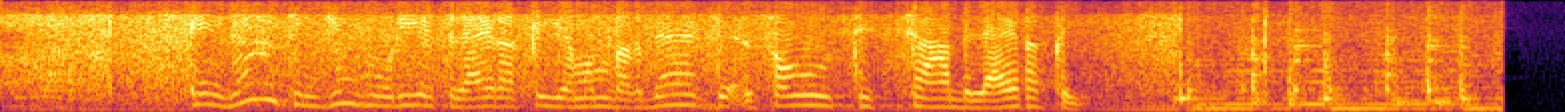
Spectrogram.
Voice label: Voice Iraqi People, clandestine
